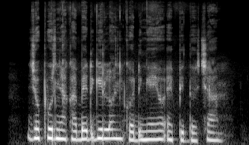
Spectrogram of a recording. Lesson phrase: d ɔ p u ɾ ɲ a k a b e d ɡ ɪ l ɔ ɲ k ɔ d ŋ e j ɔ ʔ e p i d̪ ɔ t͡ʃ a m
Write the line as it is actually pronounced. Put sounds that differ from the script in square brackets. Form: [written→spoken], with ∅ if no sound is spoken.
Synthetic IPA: [d→d͡ʒ] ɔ p u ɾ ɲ a k a b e d ɡ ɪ l ɔ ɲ k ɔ d ŋ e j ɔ ʔ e p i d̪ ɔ t͡ʃ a m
